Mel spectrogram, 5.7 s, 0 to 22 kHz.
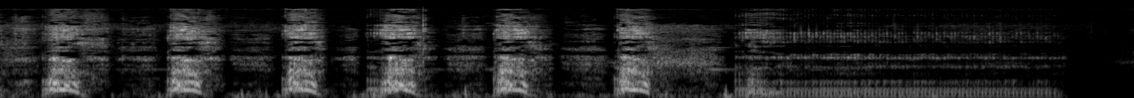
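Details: Five deep, evenly spaced barks, roughly one every 0.6 seconds, from a Tibetan Mastiff (Bhote Kukur) on a yak farm in Nepal, followed by a steady droning tone until the end.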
